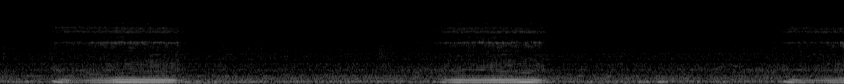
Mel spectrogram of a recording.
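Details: Low, rumbling snores on each breath in, about 16 a minute, with quiet gaps between; ordinary snoring.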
